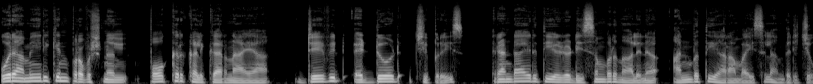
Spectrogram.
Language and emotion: Malayalam, neutral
